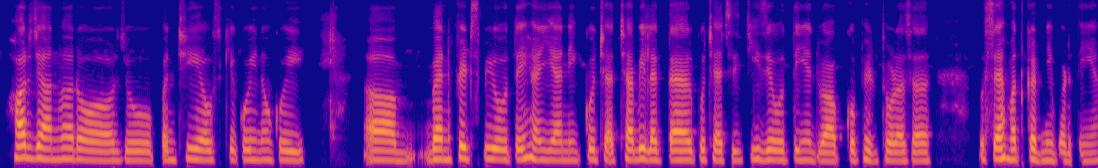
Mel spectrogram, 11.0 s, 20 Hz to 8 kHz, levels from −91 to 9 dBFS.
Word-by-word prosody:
हर 205 +1 +8
जानवर 190 -1 +2
और 160 -2 +1
जो 165 0 -4 0.3
पंछी 175 +3 -3
है, 180 - +2
उसके 165 +1 -6
कोई 175 +1 -3
न 170 0 -6
कोई 165 -2 -2 0.5
अ, 170 -1 +1 0.4
बेनिफिट्स 180 +2 +4
भी 195 - +1
होते, 180 0 +2
हैं 195 -5 +1
यानी 165 -1 -4
कुछ 175 -2 -1
अच्छा 175 - +1
भी 190 - +4
लगता 170 0 +2
है 170 - +5
और 165 - +1
कुछ 180 -1 -4
ऐसी 160 0 -2
चीज़ें 175 0 -3
होती 165 0 -2
हैं 165 -1 -6
जो 155 - -3
आपको 155 +2 -1
फिर 170 -5 -2
थोड़ा-सा 155 -1 0 0.6
सहमत 185 -1 +4
करनी 160 -3 +2
पड़ती 145 0 -7
है। 150 - -9
170 Hz, 190 wpm, -21 LUFS, 160-180 Hz, 0.6 s, हर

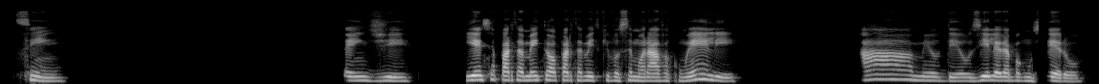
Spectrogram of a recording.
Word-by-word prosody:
Sim. 155 -6 -4 2.7
Entendi, 170 -3 -3 0.5
e 200 - +5
esse 210 +2 +5
apartamento 195 -1 +2
é - - +5
o 195 - +5
apartamento 190 -1 0
que 195 - -7
você 180 +1 -4
morava 170 -1 +3
com 170 +1 -8
ele? 185 -7 +1 1.2
Ah, 230 0 +1
meu 185 -2 -4
Deus, 165 -1 -5
e 195 - +5
ele 190 0 +4
era 180 -1 +4
bagunceiro? 165 -4 -3
180 Hz, 110 wpm, -22 LUFS, 165-195 Hz, 2.7 s, e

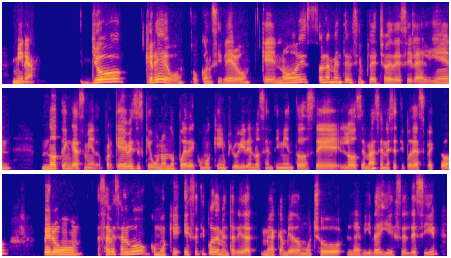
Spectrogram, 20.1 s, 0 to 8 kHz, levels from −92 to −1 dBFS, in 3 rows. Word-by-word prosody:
Mira, 180 -2 +3 0.7
yo 250 +9 +6 0.3
creo 195 - +4
o 155 - -9
considero 160 +6 -1 0.2
que 160 -1 +3
no 190 +6 +1
es 235 0 -3
solamente 225 0 +1
el 215 - -6
simple 180 -3 -4
hecho 170 +3 -3
de 185 - +2
decirle 150 0 -1
a 150 - +1
alguien 180 +6 -3 0.5
no 190 +2 +3
tengas 170 -3 +1
miedo, 140 - -6
porque 185 - -3
hay 195 +1 +4
veces 205 +1 0
que 180 - -7
uno 165 +1 -4
no 165 -1 -6
puede 160 0 0
como 145 -2 -8
que 140 - -7
influir 140 +1 -4
en 145 - -3
los 140 -2 -5
sentimientos 135 -1 -5
de 130 -1 +2
los 130 -1 0
demás 205 +8 -1
en - - -2
ese - - -3
tipo - - -7
de - - +2
aspecto, 290 0 -2 0.5
pero, 220 0 +8 0.6
¿sabes 230 +1 +1
algo?, 245 +4 +2
como 185 -3 -4
que 180 -2 -5
ese 205 +4 -3
tipo 235 -1 -1
de 220 -1 +3
mentalidad 155 -5 0
me 170 -1 -5
ha 165 - -1
cambiado 165 -2 -3
mucho 160 0 -1
la 150 -1 -5
vida 155 +7 -3
y 175 -5 -6
es 155 - -11
el - - -5
decir 170 - -3
170 Hz, 175 wpm, -24 LUFS, 155-210 Hz, 0.7 s, pero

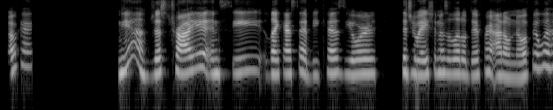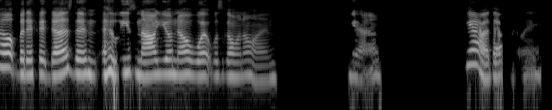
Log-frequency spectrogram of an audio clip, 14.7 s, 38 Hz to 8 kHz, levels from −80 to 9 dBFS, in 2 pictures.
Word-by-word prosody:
Okay. 310 +5 -3 1.2
Yeah, 235 -2 +1
just 225 +3 0
try 235 -3 +9
it 290 +3 +3
and 225 0 -3
see. 230 +3 -4
Like 220 +1 +5
I 225 - +7
said, 225 -2 -2
because 220 +3 -3
your 220 +1 -1 0.3
situation 225 0 0
is 230 - -3
a 220 - -6
little 220 -1 -1
different, 210 +2 -3
I 200 - +6
don't 190 -2 -1
know 180 +1 0
if 205 - -6
it 295 - -3
will 315 +1 -1
help, 300 -4 +2
but 220 -1 0
if 215 +1 -3
it 210 -3 -2
does, 220 +5 +3
then, 215 -2 -2
at 215 +2 +1
least, 235 0 -4
now 200 -2 +4
you'll 215 +1 -2
know 215 0 -1
what 205 -1 -3
was 200 0 -17
going 195 -1 -8
on. 180 -3 -15 0.9
Yeah. 190 0 -14 1.2
Yeah, 335 - 0
definitely. 195 +2 -11
220 Hz, 165 wpm, -22 LUFS, 205-235 Hz, 1.2 s, try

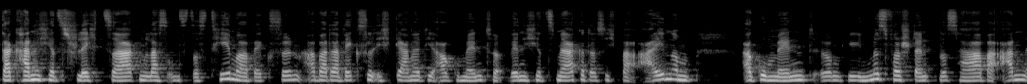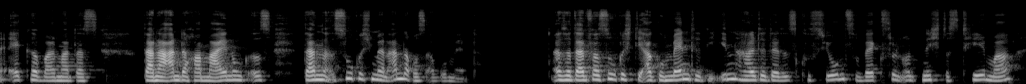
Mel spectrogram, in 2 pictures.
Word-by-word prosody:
da 190 - +7
kann 200 +2 +6
ich 215 0 +2
jetzt 200 0 0
schlecht 185 -1 -1
sagen, 185 +1 +5
lass 185 -1 0
uns 185 +1 -9
das 170 0 -7
Thema 210 -8 +1
wechseln, 200 +5 -4
aber 195 -1 +1
da 190 -1 +1
wechsle 200 +2 -2
ich 175 -1 -9
gerne 195 -1 0
die 190 -2 -4
Argumente. 180 0 -3
Wenn 180 +1 +1
ich 185 -1 -3
jetzt 190 0 -6
merke, 185 +3 +3
dass 185 0 -6
ich 200 +1 -10
bei - - -1
einem 210 -2 +1 0.5
Argument 195 0 +2
irgendwie 190 0 -3
‘n 180 +2 +1
Missverständnis 195 -5 -1
habe, 175 +1 +2
anecke, 205 0 -1
weil 170 0 -1
man 175 -1 -1
das 170 0 -6 0.4
da 180 - +7
‘ner 180 -1 +7
anderer 185 -1 +3
Meinung 190 +4 +2
ist, 195 +1 -7 0.3
dann 210 0 +4
suche 260 +6 -1
ich 245 +1 -7
mir 215 -4 +1
‘n - - -3
anderes 230 -8 -1
Argument. 160 -4 -16 0.7
Also, 205 +1 +3
dann 195 -1 +6
versuche 220 +3 0
ich 225 - -7
die - - -4
Argumente, 195 +2 +1
die 195 - -12
Inhalte 205 -4 +1
der 185 -2 0
Diskussion 195 +5 -5
zu 180 -7 -12
wechseln 180 +2 -5
und 195 +1 -9
nicht 205 0 -4
das 175 0 -12
Thema. 215 -1 -2
195 Hz, 185 wpm, -24 LUFS, 180-205 Hz, 0.7 s, da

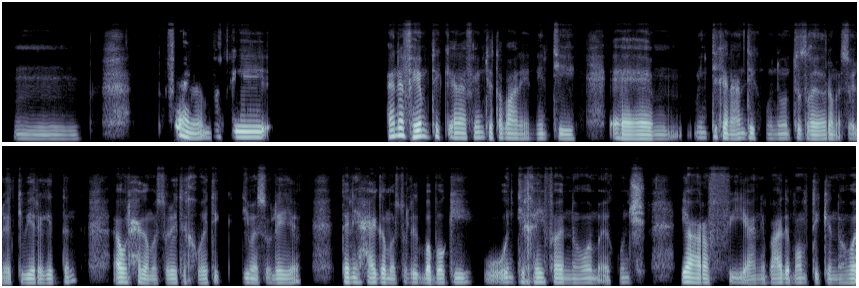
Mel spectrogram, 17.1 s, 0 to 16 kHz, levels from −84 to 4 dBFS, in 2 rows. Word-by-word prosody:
إمم، 100 -1 -9 0.9
فعلًا، 120 0 +4
بُصي 145 -2 +4 1.2
أنا 175 +4 +7
فهمتِك. 160 -2 +4
أنا 125 0 +4
فهمت 135 +1 -2
طبعًا 115 0 +1
إن 120 - -7
أنتِ، 115 0 -6 0.5
آمم، 105 -1 +2 0.2
أنتِ 130 -1 -7
كان 120 -4 +3
عندِك 120 +2 -1
من 110 +1 -8
وأنتِ 115 +1 -4
صغيّرة 105 0 +1
مسؤوليات - - -4
كبيرة 105 -1 0
جدًا. 120 +8 -5 0.4
أوّل 120 0 +7
حاجة 110 - +3
مسؤوليّة 95 +2 -2
إخواتِك، 100 +1 -5 0.2
دي 110 - -1
مسؤوليّة. 105 0 -1 0.4
تاني 120 -1 +2
حاجة 115 +1 +2
مسؤوليّة 105 +2 -3
باباكِ، 105 +1 +1 0.3
وأنتِ 120 0 -3
خايفة 115 -2 +1
إن 105 -1 -2
هو 105 +2 -2
ما 105 - -6
يكونش 115 0 -3 0.4
يعرف 110 -5 +4
يعني 95 +2 -3
بعد 105 0 0
مامتِك 110 0 -4
إن 100 -1 -7
هو 105 +2 0
110 Hz, 145 wpm, -22 LUFS, 105-120 Hz, 1.2 s, أنا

